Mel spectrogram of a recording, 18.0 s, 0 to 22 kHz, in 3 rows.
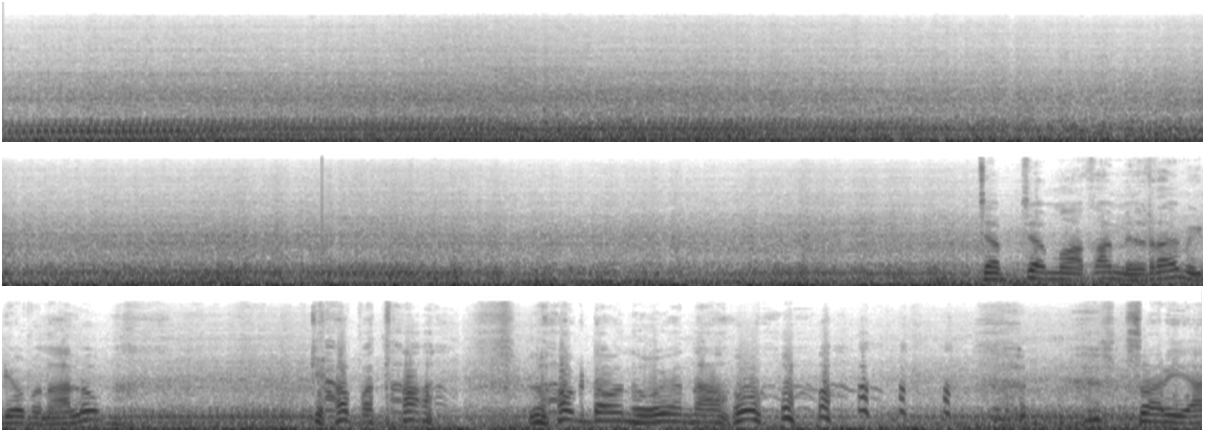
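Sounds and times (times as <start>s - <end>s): motorcycle engine running: 0.0s - 18.0s
wind and road noise: 0.0s - 18.0s.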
